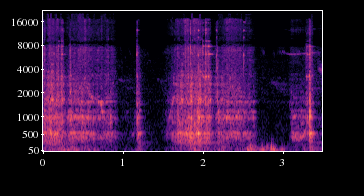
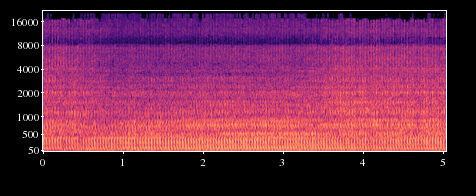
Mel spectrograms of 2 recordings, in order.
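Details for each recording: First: Junkyard Briggs & Stratton tiller engine (owner thinks 5 hp), water-logged, cranked after the stuck valve was struck with a rubber mallet. Short, light, fast cranking bursts with no compression beats and no firing; the valve is still stuck. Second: Revived Briggs & Stratton tiller single (owner thinks 5 hp), once flooded and seized in a junkyard, after a stuck valve was freed. It holds a steady, even putter at constant speed with no hunting and runs well. Owner may still tweak the governor.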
